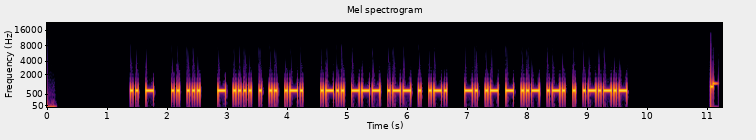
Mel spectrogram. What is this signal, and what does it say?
Morse code, heard as a keyed tone, about 28 wpm, 700 Hz. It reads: IT IS THEIR LOWER NATURE.
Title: Sentences from Top 1000 Words - Review Part 4 - 28wpm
